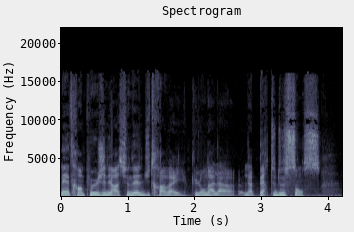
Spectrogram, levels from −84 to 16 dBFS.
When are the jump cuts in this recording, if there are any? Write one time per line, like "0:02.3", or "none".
none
